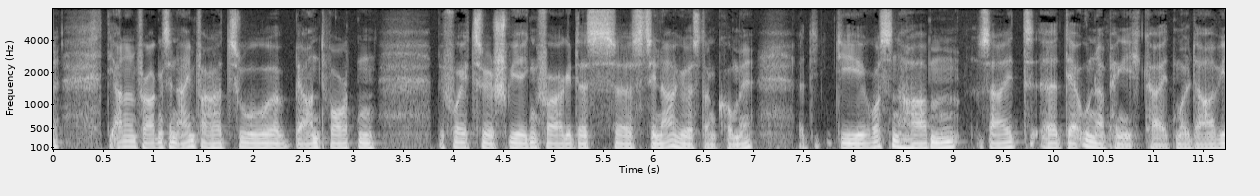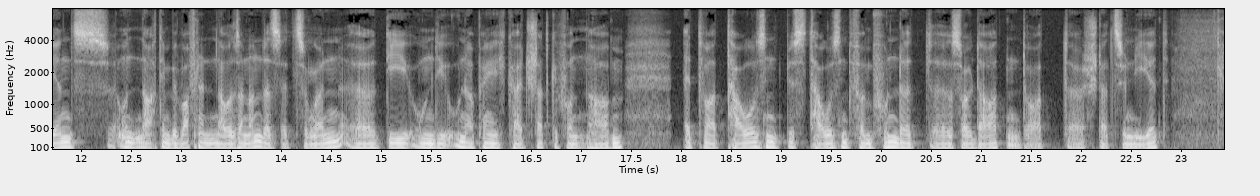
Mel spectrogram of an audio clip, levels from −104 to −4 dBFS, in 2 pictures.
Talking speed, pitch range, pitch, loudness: 105 wpm, 85-100 Hz, 90 Hz, -19 LUFS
